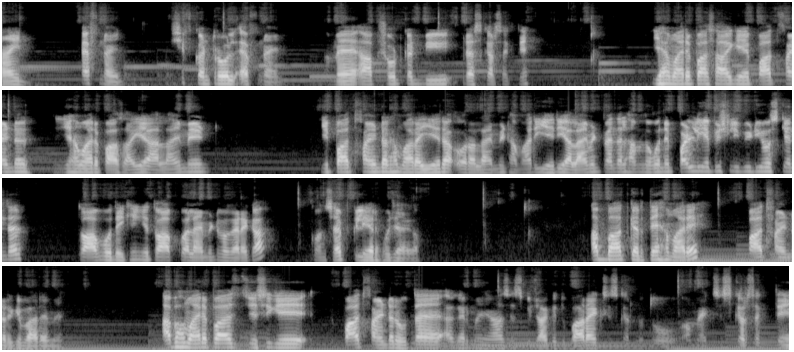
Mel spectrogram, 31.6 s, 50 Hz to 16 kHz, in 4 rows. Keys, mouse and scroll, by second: 2.1 click, 4.3-7.7 drag, 7.9-11.3 drag, 18.6-26.8 drag, 26.8 ctrl+z, 27.5 ctrl+shift+z, 28.6 click, 30.4-31.5 drag.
